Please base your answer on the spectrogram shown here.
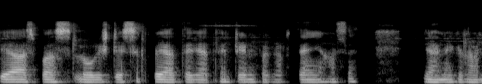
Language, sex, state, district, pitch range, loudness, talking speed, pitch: Hindi, male, Bihar, Sitamarhi, 110-115 Hz, -22 LUFS, 175 wpm, 110 Hz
